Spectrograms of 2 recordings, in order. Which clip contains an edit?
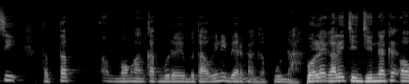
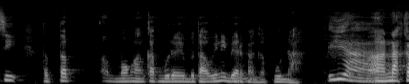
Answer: first; 1 cut; at 3.0 s

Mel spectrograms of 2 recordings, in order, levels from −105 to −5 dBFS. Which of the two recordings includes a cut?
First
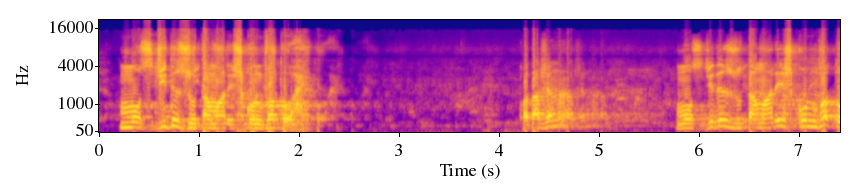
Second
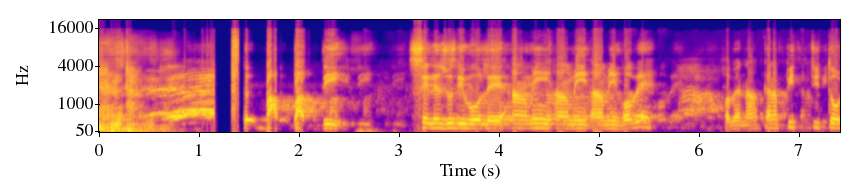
second; 1 cut; at 1.2 s

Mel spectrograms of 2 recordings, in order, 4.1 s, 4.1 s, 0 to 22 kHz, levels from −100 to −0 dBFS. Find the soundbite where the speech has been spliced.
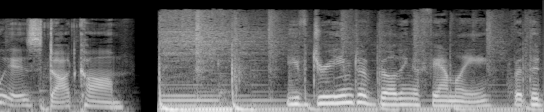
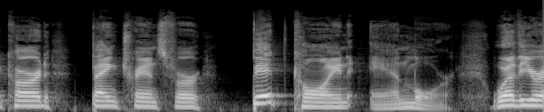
first; 1 cut; at 1.0 s

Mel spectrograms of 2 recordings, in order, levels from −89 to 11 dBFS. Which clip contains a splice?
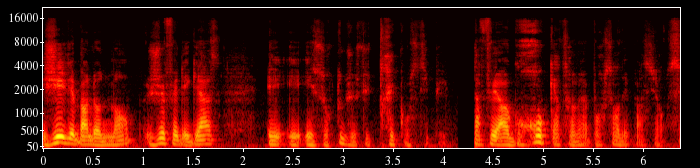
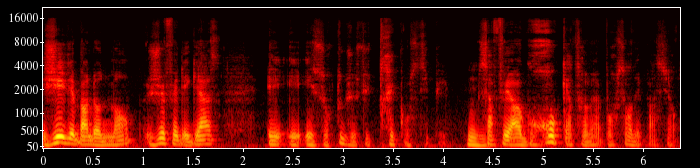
first; 1 cut; at 4.2 s

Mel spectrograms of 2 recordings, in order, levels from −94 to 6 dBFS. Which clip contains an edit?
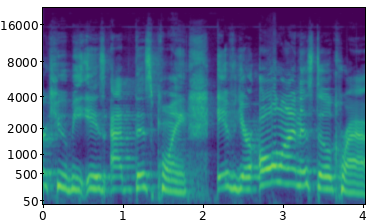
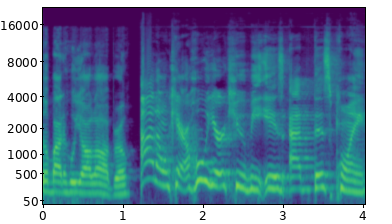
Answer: second; 1 cut; at 1.2 s

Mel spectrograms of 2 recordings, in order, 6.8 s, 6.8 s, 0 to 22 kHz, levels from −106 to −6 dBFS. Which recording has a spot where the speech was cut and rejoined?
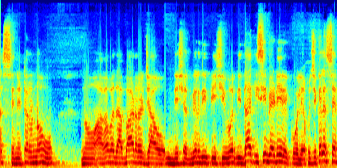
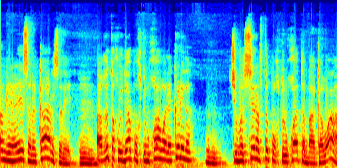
first; 2 cuts; at 3.3 s, 4.9 s

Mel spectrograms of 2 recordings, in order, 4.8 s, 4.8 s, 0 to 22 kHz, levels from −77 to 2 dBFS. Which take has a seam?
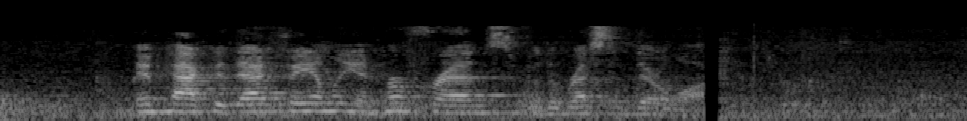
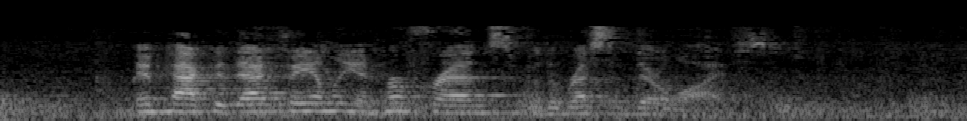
second; 1 cut; at 3.5 s

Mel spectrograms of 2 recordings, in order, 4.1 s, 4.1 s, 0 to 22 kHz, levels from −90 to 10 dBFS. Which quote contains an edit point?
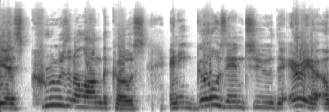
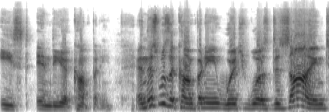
first; 1 cut; at 1.0 s

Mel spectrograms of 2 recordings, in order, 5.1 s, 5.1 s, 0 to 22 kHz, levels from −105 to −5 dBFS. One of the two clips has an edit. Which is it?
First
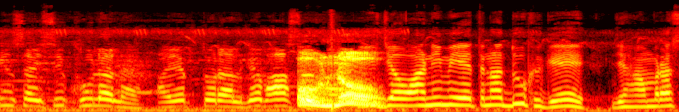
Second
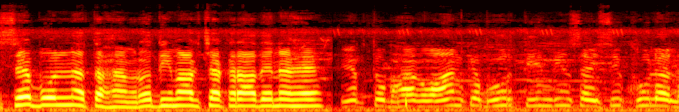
first; 2 cuts; at 2.2 s, 2.9 s

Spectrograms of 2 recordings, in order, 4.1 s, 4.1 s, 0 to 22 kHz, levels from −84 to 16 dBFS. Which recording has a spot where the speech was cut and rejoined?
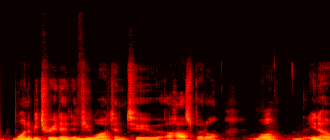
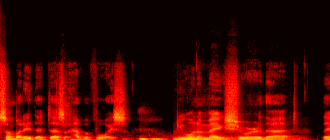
second; 1 cut; at 2.1 s

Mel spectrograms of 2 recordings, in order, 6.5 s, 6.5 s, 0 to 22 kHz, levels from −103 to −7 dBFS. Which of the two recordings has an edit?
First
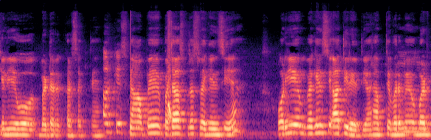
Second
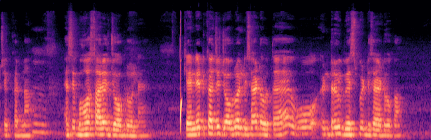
first; 1 cut; at 2.0 s

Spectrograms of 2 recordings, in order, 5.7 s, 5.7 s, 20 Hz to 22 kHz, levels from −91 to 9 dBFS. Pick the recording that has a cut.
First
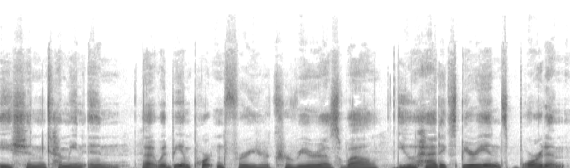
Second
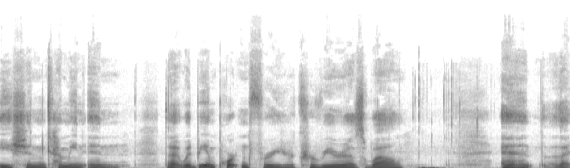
first; 2 cuts; at 1.2 s, 3.9 s

